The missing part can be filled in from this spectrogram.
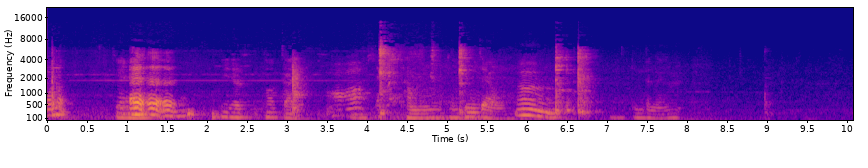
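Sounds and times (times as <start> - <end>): woman talking: 1.0 - 1.8, 5.9 - 6.4
utensil clinking on metal bowl: 4.0 - 5.4.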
